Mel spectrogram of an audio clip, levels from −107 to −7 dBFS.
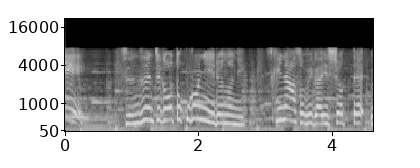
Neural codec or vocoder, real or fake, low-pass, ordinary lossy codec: none; real; 7.2 kHz; none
